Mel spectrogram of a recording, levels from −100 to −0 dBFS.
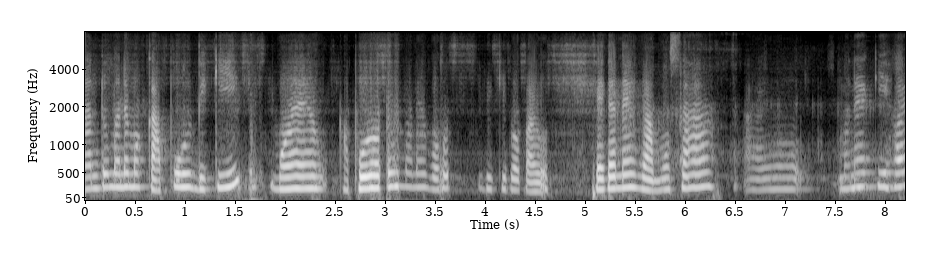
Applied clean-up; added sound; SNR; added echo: neural separator model SepFormer DNS4.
